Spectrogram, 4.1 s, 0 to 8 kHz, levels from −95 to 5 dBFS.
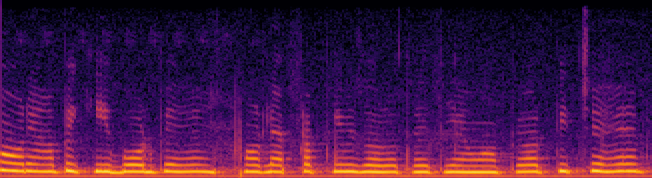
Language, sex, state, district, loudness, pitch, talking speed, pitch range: Hindi, female, Odisha, Malkangiri, -12 LUFS, 300 Hz, 220 wpm, 285-310 Hz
